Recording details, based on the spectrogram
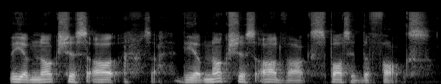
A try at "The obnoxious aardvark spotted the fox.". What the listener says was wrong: Excellent. You were very consistent with those sounds.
